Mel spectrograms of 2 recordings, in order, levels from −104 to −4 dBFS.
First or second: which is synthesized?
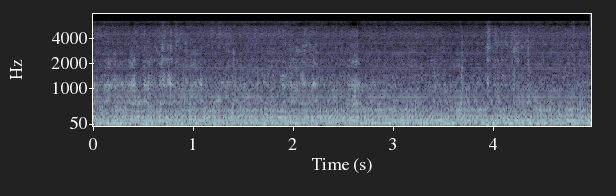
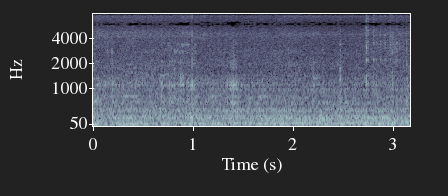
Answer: first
